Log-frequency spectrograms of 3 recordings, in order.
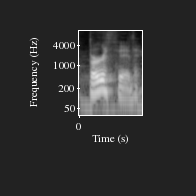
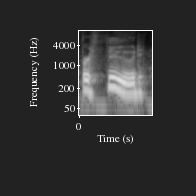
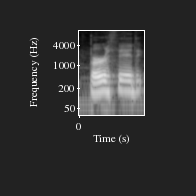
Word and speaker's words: Berthoud: bit south of loveland is birthed colorado not berthoud berthed colorado now this too is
